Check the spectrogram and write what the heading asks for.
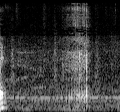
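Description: A short slurping sip of hot tea from a glass cup, about a second and a half in.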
